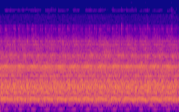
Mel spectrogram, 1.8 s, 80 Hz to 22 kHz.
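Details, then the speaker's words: 1971 Westinghouse 5-tube alarm clock radio, clock motor just started after a tap: thin steady buzzing whir with faint fast ticking; loud gear train, seems to need oil. "oh it's loud here you could probably hear that wow"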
